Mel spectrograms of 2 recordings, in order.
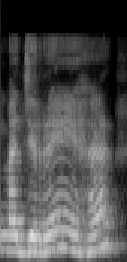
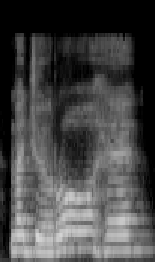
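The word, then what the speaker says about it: مجراها: Bismillahi majreha nah majreha kata re ini kan harusnya ro majroha Nah tapi di sini nah ini ada kekhususan sendiri yakni namanya imalah maka fathahnya kita miringkan ke kasrah dibacanya seperti huruf e nah kemudian huruf r-nya dibacanya tarkik atau tipis Jadi bukan yang tebal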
